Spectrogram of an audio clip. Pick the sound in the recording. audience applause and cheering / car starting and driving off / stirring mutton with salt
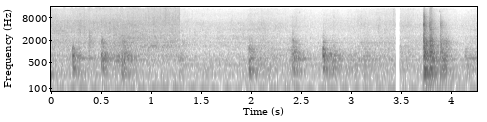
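stirring mutton with salt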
